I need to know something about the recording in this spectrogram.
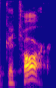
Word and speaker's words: Qatar: It's Qatar.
